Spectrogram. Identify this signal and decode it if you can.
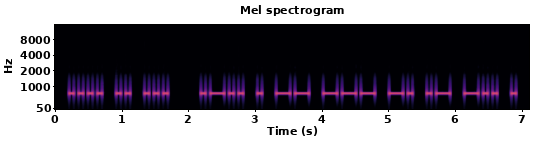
Morse code, heard as a keyed tone, about 17 wpm, 700 Hz. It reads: HIS LEMONADE
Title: Additional Easy Phrases 17wpm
